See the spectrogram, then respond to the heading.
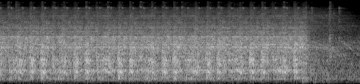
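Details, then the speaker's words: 2015 VW Tiguan 2.0T GDI with flashing check engine light, P0304 cylinder 4 misfire, new plugs and coil: cranking at about two beats per second turns lopsided as one stroke loses its push; the cylinder lost compression. "on missing hump again so we lost compression already"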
